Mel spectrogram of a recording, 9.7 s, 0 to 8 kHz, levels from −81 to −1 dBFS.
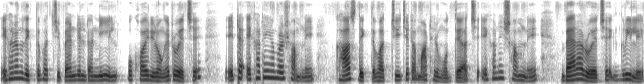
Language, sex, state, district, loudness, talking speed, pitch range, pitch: Bengali, male, West Bengal, Jalpaiguri, -20 LUFS, 160 wpm, 150-185 Hz, 165 Hz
